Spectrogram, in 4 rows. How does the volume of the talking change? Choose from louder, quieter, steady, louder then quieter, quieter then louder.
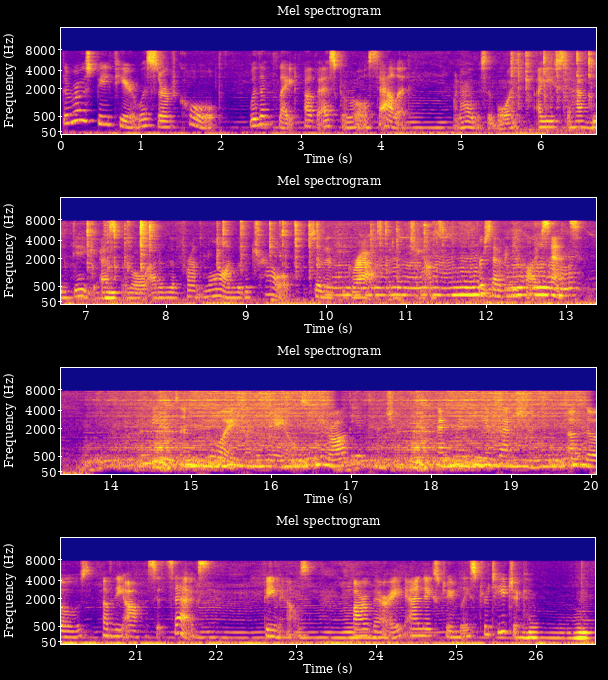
steady.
